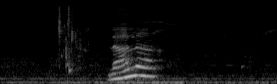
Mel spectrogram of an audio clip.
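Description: A toddler squeals happily close by.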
